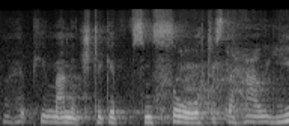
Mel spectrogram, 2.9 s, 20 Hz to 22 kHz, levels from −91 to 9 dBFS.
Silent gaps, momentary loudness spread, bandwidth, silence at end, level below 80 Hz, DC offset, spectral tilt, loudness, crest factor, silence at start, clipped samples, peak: none; 8 LU; 16 kHz; 0 s; -66 dBFS; under 0.1%; -4 dB/octave; -29 LUFS; 16 dB; 0.05 s; under 0.1%; -14 dBFS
